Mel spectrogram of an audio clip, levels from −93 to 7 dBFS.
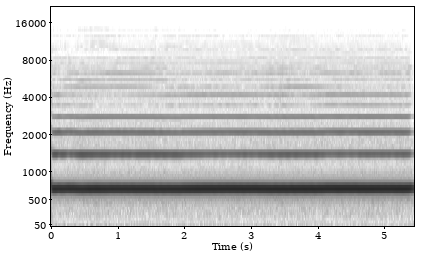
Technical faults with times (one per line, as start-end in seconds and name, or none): none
